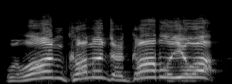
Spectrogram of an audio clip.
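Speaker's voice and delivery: high-pitched, worked-up troll threat; hammed-up storybook troll roar; troll's roar. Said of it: "roared the troll".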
